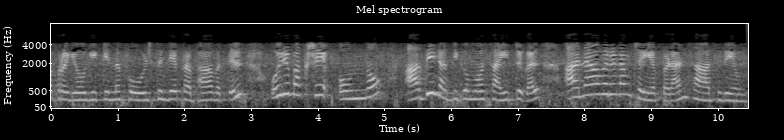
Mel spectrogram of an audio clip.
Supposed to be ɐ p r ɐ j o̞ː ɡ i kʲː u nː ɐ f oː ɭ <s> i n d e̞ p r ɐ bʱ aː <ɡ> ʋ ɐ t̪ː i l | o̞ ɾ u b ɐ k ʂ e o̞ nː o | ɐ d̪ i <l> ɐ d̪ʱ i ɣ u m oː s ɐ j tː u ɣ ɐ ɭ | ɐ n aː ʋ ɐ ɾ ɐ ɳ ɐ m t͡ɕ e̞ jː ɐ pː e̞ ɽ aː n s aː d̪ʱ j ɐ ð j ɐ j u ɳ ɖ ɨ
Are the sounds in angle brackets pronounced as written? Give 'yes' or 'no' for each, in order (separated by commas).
yes, no, yes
